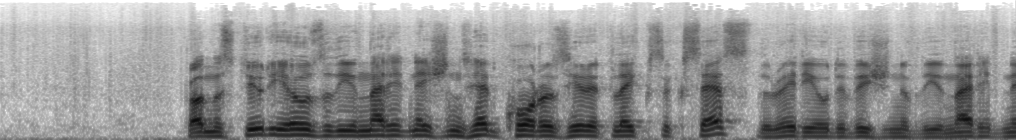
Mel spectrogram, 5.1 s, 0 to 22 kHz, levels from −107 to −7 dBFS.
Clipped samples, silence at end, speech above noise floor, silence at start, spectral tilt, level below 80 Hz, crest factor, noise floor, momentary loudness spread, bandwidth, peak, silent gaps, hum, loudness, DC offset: under 0.1%; 0 s; 33 dB; 0.95 s; -6 dB/octave; -52 dBFS; 18 dB; -53 dBFS; 6 LU; 13 kHz; -4 dBFS; none; none; -21 LUFS; under 0.1%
